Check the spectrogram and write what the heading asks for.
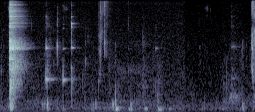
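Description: glasses clinking

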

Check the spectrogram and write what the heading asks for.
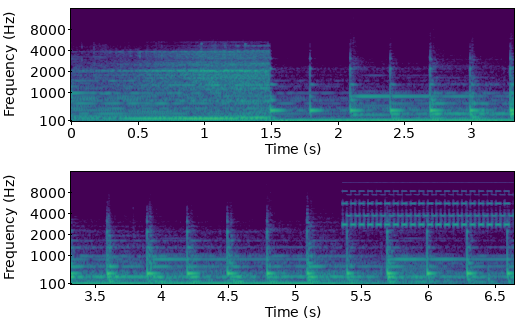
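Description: telephone ringing

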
